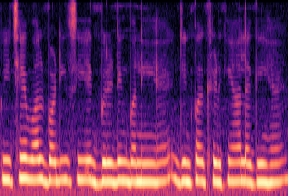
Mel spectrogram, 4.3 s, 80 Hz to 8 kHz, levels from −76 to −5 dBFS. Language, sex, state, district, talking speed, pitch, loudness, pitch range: Hindi, female, Uttar Pradesh, Lucknow, 180 wpm, 245 Hz, -12 LUFS, 240-260 Hz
